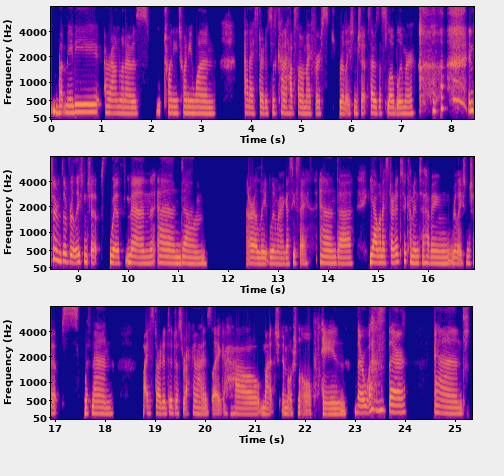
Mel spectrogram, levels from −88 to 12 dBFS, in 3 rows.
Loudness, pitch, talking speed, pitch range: -20 LUFS, 170 Hz, 160 wpm, 160-185 Hz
